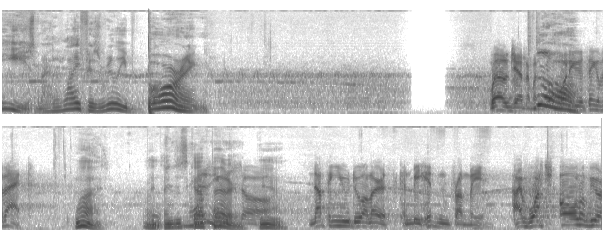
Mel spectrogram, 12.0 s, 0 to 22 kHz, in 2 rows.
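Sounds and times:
film soundtrack hum and hiss: 0.0s - 12.0s.

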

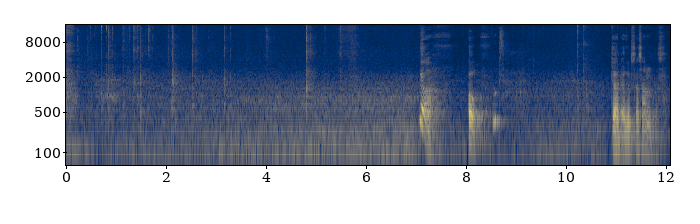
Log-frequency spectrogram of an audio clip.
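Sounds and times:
laptop keyboard typing: 0.0s - 4.1s, 4.7s - 5.3s, 10.2s - 10.5s.

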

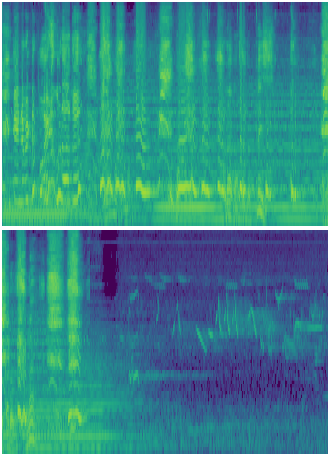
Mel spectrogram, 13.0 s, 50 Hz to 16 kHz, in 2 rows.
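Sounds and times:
person speaking: 0.0s - 8.2s
background music with low drone: 0.0s - 10.8s.

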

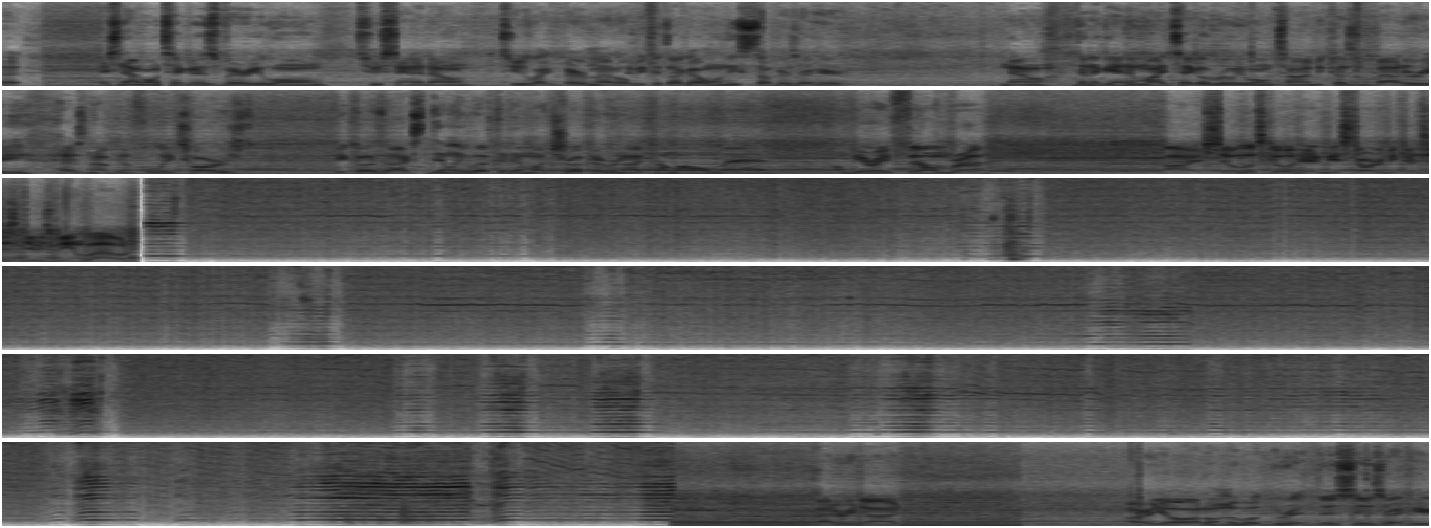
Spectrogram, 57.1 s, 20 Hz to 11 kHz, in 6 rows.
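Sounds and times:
angle grinder sanding metal: 2.6s - 54.4s.

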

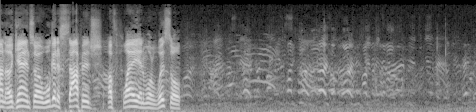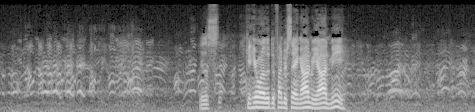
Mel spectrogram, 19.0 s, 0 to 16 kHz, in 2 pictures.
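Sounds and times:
soccer players calling out: 0.0s - 19.0s.

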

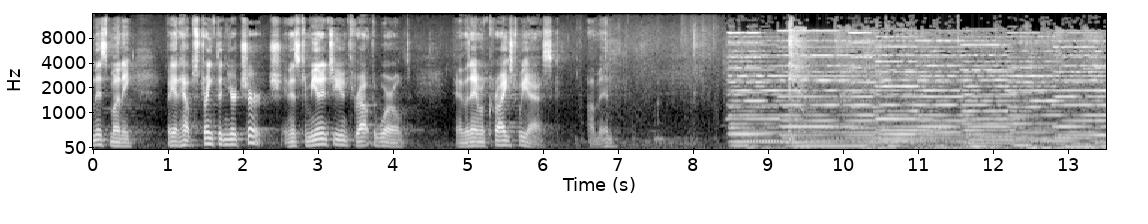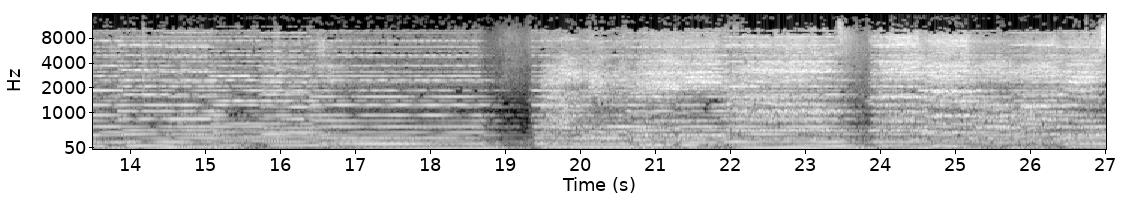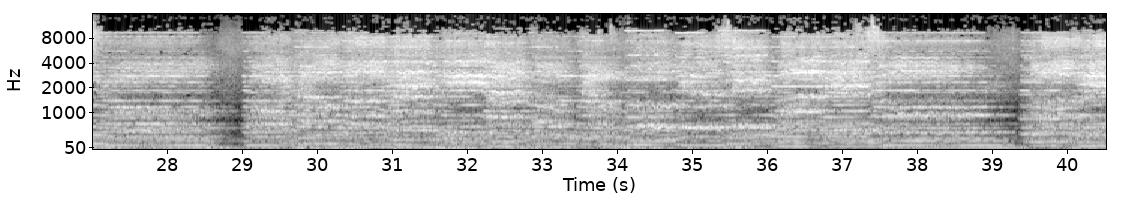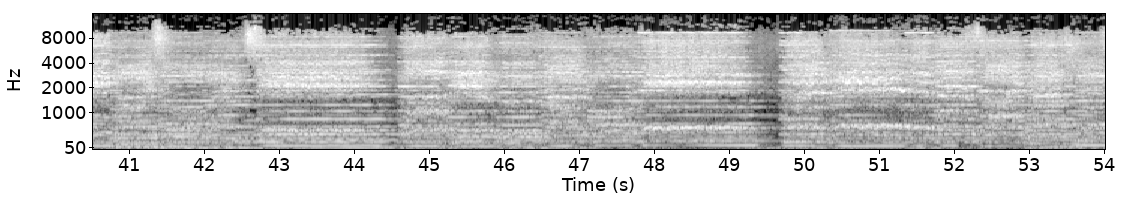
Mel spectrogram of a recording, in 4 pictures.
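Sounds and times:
sustained instrumental accompaniment: 8.0s - 54.0s
choir singing: 8.4s - 54.0s.

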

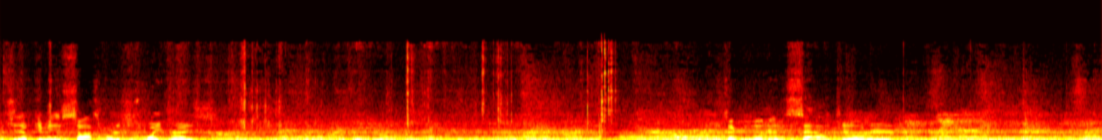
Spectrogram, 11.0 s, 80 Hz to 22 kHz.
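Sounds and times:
chatter of diners' voices: 0.0s - 11.0s.

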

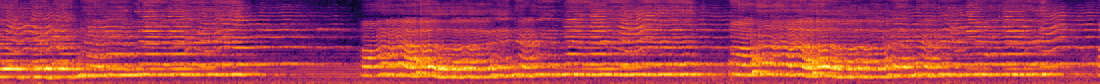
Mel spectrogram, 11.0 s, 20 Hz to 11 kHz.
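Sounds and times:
violin accompaniment: 0.0s - 11.0s.

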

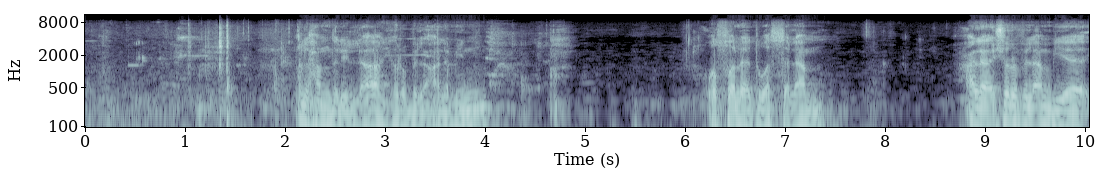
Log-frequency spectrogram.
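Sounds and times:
man speaking into a microphone: 2.0s - 4.8s, 6.1s - 7.7s, 8.8s - 10.0s.

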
